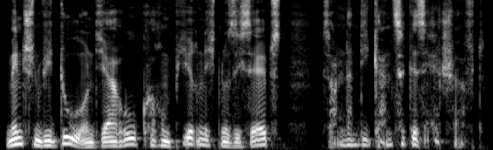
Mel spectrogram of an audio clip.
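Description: A man's voice: fairly low pitch, slightly rough, dry recording, studio quality, pitched above the performer's own voice. A man voicing a stern, cold woman official. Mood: lecturing. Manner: calm, measured, lecturing.

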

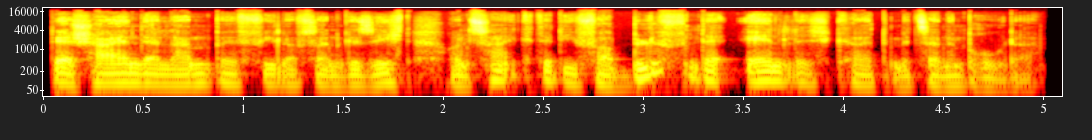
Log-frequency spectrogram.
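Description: Deep, husky crime story narrator. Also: male voice, moderate pace, no room sound, studio quality.

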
